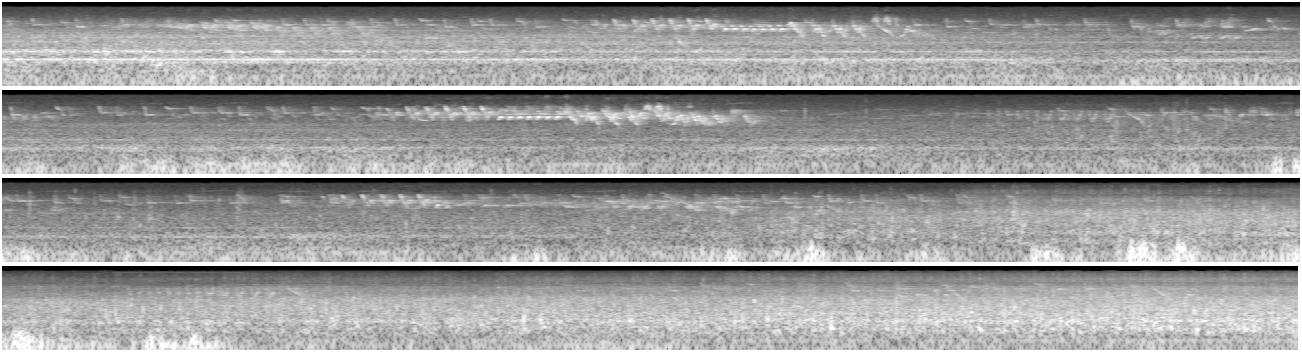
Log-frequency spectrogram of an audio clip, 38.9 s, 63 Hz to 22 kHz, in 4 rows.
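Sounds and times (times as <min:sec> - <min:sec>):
songbirds singing: 0:00.0 - 0:32.3, 0:33.2 - 0:38.9
electric motorboat approaching: 0:00.0 - 0:38.9
rushing splashing water: 0:25.0 - 0:38.9
wind gusts buffeting: 0:27.2 - 0:31.0.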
